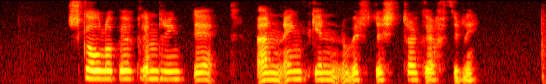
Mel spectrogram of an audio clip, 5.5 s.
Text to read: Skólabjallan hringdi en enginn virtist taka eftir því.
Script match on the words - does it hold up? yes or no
yes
